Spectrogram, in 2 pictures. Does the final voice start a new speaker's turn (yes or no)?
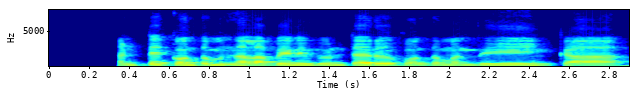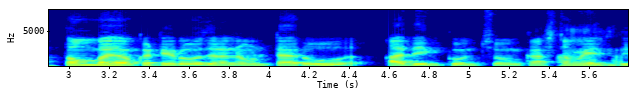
no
